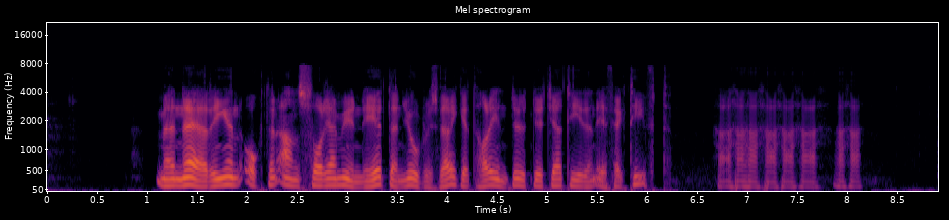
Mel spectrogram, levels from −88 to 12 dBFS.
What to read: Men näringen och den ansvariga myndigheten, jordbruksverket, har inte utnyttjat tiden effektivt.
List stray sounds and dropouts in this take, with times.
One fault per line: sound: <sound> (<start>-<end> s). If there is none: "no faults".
sound: laugh (6.7-8.2 s)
